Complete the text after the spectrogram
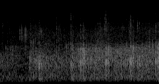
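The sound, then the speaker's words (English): A church audience claps hands for Jesus Christ, a dense, steady patter of many overlapping claps at a fairly even level throughout, with no voices heard over it. “Can you clap hands for Jesus Christ?”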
